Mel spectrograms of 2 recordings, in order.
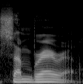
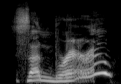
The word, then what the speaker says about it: sombrero: Sunbrero. Yeah. Is it sum or sun? It's sum. I I mean, I'm pretty sure it's I'm pretty sure it's spelled s u m br something.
